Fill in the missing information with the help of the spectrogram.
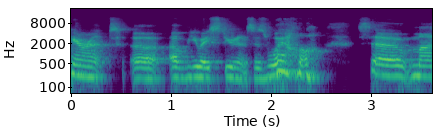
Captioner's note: laughs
